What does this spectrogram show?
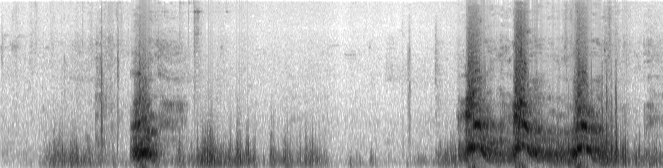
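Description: A Rottweiler gives deep, loud barks, single at first, then a quick run of three.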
